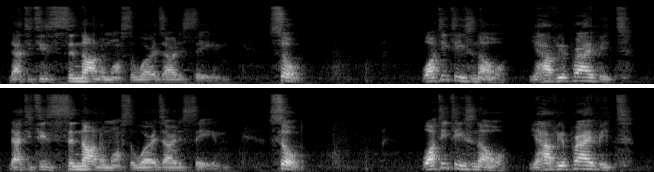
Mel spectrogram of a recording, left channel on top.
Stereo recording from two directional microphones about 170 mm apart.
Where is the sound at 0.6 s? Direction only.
30° left (ahead or behind).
